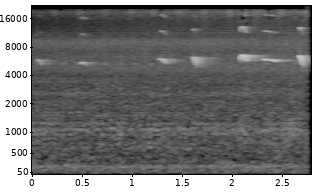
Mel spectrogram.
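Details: Common kingfisher by a river: a few isolated high whistles early, then a louder burst of sharp, closely spaced piping notes near the end.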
